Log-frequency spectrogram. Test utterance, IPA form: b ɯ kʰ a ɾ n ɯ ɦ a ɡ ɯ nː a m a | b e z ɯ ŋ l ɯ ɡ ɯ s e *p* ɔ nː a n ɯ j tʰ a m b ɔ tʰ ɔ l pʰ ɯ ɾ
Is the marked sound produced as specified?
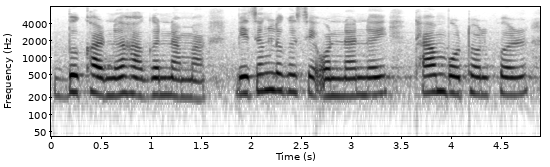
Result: no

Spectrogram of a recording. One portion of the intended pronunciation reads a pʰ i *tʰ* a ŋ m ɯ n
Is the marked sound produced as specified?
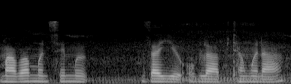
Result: yes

